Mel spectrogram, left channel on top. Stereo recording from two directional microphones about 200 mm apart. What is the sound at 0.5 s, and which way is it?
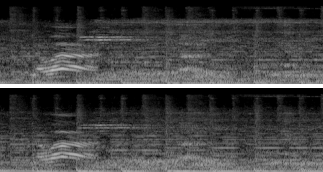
Speech, 15° left (ahead or behind).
